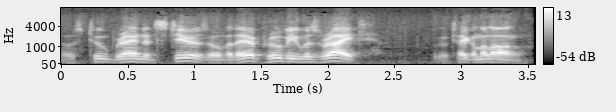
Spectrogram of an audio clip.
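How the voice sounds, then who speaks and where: An actor playing a firm, gruff Old West sheriff in a radio drama, speaking bluntly and with command. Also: male voice, mid-range voice, moderate pace, close to an everyday voice. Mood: stern, commanding. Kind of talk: old radio western acting. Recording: dull lo-fi vintage radio recording.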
